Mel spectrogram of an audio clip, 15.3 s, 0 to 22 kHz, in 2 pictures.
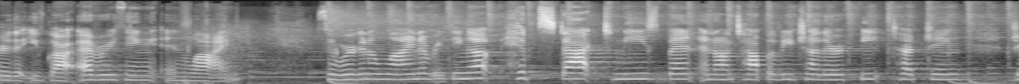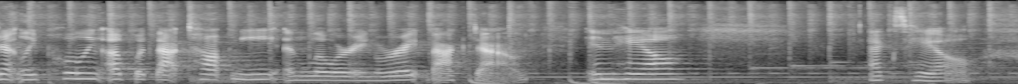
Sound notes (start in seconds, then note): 12.8 inhales; 14.9 exhales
